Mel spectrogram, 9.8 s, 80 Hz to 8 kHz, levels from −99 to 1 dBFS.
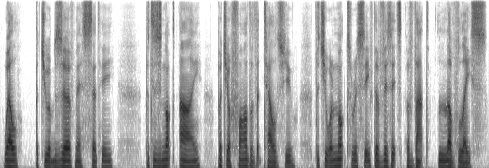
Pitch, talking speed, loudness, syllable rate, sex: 105 Hz, 180 wpm, -21 LUFS, 5.0 syllables/s, male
